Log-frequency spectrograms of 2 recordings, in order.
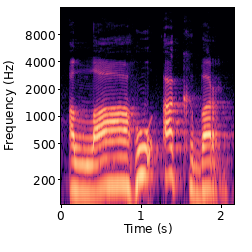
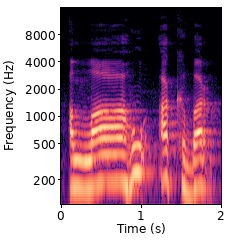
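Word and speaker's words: الله أكبر: अब दोनों को जब आप मिलाएंगे तो हो जाएगा अल्लाहु अकबर। अकबर अकबर, कुछ लोग अकबर नहीं अकबर, अल्लाहु अकबर। तो ये सही प्रोनाउंसिएशन है, अल्लाह अकबर ऐसा नहीं।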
